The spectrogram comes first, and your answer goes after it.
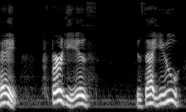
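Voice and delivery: faltering call, very high, slow and drawn out. Narrator reads Johnny calling toward a shape in the bushes: faltering voice. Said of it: "called in a faltering voice".

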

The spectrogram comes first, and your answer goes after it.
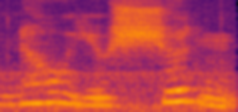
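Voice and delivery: hushed, high half-whisper under the breath. Reading a story, one character answers a question the major asks: half-whispered. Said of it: "Jack whispered".

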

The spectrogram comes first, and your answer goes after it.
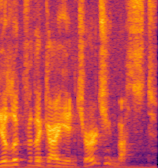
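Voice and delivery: put-on wise old alien character voice. Sharing the joke in your head about finding the guy in charge, in a Yoda voice. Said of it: "Proper Yoda".

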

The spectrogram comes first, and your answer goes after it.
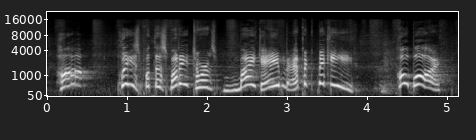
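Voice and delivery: squeaky voice, high and bouncy. Reading a viewer's donation message aloud on stream, in a Mickey Mouse voice. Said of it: "please read in Mickey Mouse noise voice".

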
